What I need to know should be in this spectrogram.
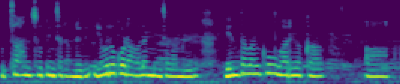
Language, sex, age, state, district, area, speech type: Telugu, female, 18-30, Andhra Pradesh, Nellore, rural, spontaneous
